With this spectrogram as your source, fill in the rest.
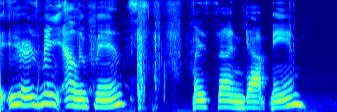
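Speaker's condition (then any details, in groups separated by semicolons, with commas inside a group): Muscular dystrophy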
